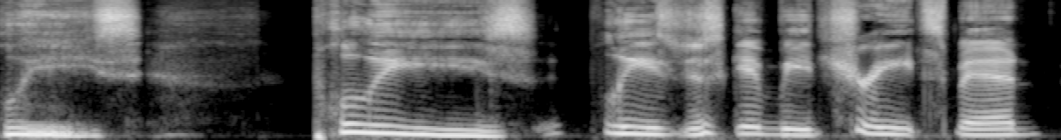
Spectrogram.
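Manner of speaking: very slow, drawn-out, begging, pleading cat voice. Voicing what a begging cat seems to say: voicing the cat. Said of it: "He's like".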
